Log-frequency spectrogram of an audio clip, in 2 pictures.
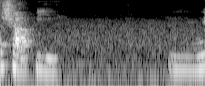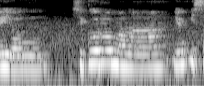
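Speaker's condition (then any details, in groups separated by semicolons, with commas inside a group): No condition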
